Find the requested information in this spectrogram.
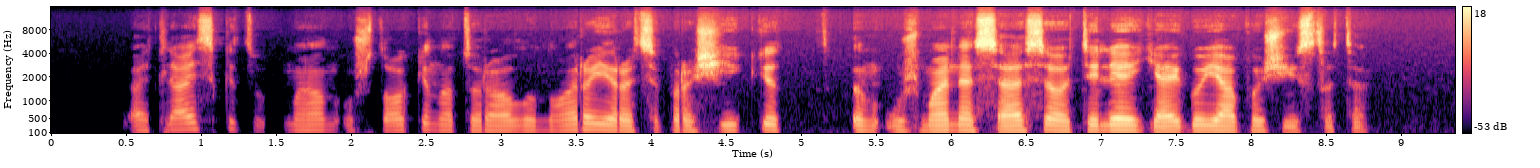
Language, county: Lithuanian, Kaunas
